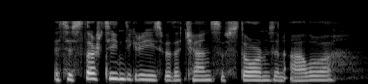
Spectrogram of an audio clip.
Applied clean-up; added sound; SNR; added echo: none; none; none; none.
